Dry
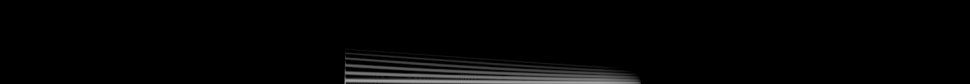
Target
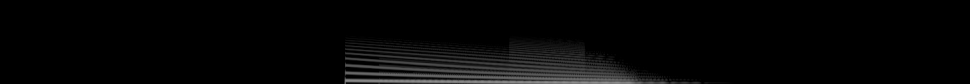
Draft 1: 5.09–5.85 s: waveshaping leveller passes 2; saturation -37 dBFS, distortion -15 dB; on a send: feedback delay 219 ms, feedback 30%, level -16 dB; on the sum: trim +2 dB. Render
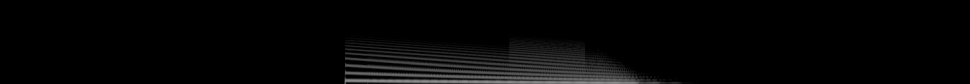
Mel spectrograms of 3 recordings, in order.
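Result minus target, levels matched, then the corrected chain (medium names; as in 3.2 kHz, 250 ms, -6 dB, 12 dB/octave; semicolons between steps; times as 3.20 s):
echo 119 ms early
5.09–5.85 s: waveshaping leveller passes 2; saturation -37 dBFS, distortion -15 dB; on a send: feedback delay 338 ms, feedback 30%, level -16 dB; on the sum: trim +2 dB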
